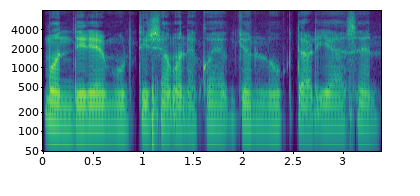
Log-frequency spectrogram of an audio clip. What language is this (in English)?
Bangla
